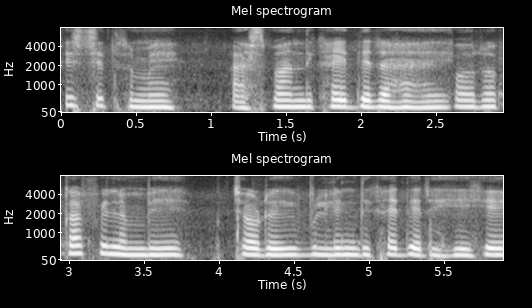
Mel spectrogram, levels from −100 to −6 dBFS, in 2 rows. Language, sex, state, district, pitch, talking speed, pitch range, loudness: Hindi, female, Uttar Pradesh, Jyotiba Phule Nagar, 225 Hz, 175 wpm, 215-230 Hz, -14 LUFS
